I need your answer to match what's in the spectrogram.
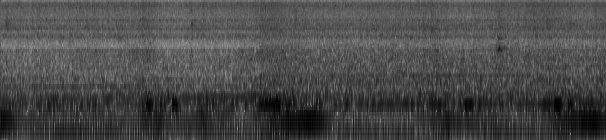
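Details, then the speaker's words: Front-load washer with a no-water-entering complaint, high-RPM spin checked for bearing, drum or door boot gasket contact and sway: smooth steady hum, no rubbing, grinding or thumping. All functions normal; technician suspects out-of-balance loads. "all the Cycles have test good from door lock to water valve to water valve turning off to agitation to drain now spin all functions appear"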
